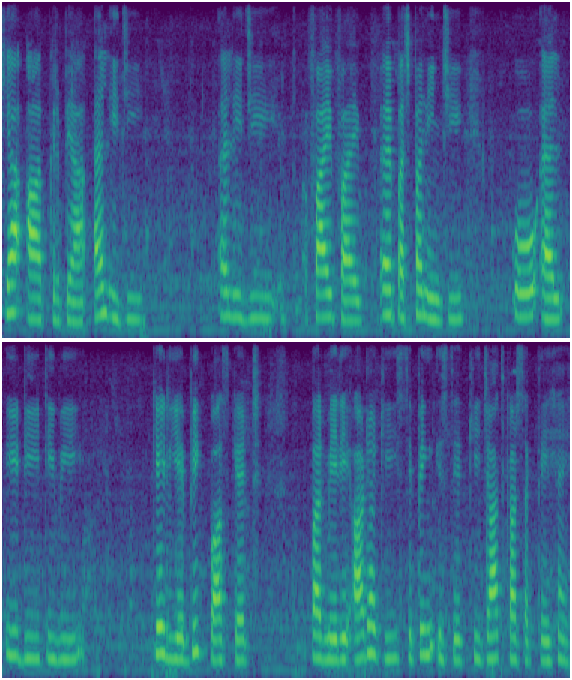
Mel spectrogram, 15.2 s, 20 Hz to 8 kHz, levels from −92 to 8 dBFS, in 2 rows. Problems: none marked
